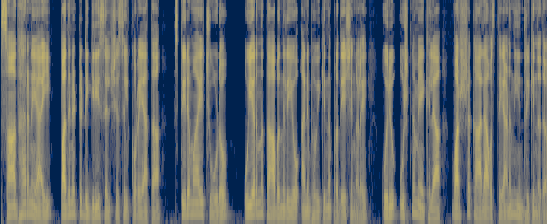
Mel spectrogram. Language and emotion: Malayalam, neutral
